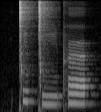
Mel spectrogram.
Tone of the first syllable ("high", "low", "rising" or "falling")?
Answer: high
